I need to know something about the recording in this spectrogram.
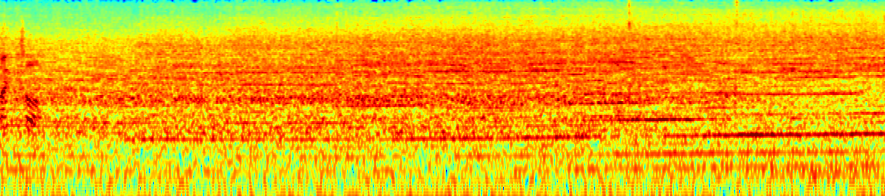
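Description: A race car engine roars at high, steady revs.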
